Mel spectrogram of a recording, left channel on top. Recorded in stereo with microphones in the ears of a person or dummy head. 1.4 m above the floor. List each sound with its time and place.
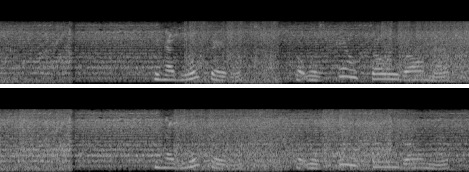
0.0 s a drone: 15° right (ahead or behind); by 4.7 s 20° right (ahead or behind)
1.5 s a woman speaking: 50° left (ahead or behind)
